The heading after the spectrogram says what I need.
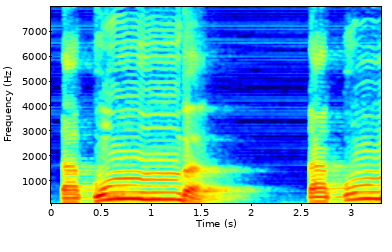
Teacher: Kita bunyikan dengan cara membalikkan nun sukun menjadi mim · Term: iqlab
